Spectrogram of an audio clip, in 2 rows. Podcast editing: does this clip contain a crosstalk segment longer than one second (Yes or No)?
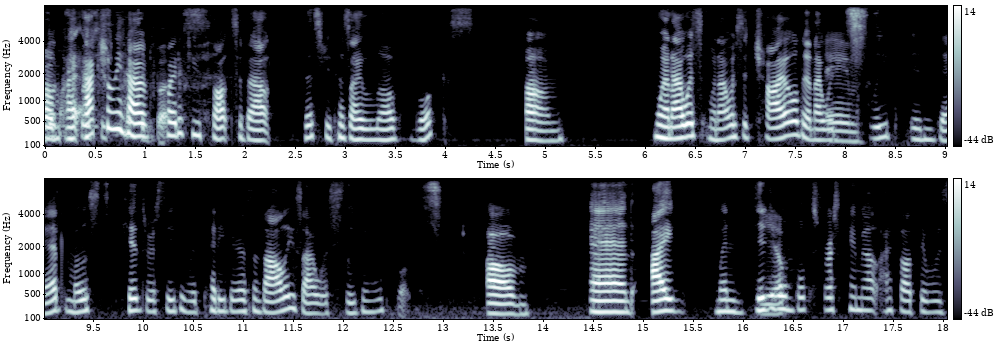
Yes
